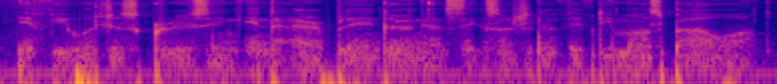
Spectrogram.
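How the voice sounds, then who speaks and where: Whispered speech from a man at a moderate pace, noticeable background noise behind it. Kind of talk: whispered ASMR ramble about life and motivation. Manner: whispered, soft-spoken, sleepy.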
